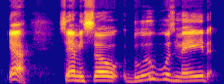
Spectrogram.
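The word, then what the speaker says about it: Blooob: A lot of people want to call him Blob or Boob or whatever they try to call him. But Bloob, B-L, the third O is silent, B-L-O-O-O-B, was made by us.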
